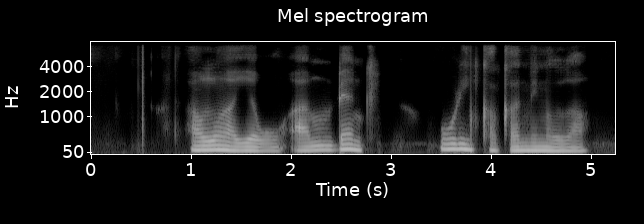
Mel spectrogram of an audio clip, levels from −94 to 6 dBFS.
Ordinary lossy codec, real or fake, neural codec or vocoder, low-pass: none; fake; codec, 24 kHz, 0.9 kbps, WavTokenizer, large speech release; 7.2 kHz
